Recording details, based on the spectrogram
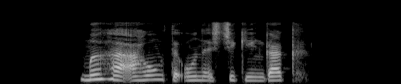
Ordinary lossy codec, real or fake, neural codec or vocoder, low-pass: MP3, 96 kbps; real; none; 7.2 kHz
